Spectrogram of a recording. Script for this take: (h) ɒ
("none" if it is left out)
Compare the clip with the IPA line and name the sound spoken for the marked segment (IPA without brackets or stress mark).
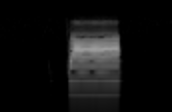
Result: p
